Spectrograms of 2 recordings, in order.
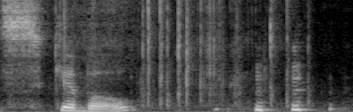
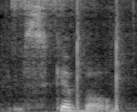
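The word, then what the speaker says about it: Skip-Bo: bow but we always we pronounce it Skibo I don't know if it's a Canadian thing or if it's just my family but yeah we always pronounced it SK Skibo uh yeah used to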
